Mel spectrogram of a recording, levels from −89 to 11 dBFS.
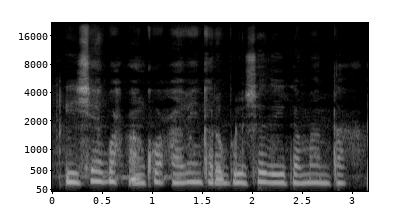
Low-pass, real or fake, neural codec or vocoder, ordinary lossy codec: none; fake; vocoder, 44.1 kHz, 128 mel bands, Pupu-Vocoder; none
